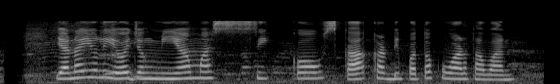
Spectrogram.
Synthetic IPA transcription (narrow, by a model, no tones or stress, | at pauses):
janajuliɔd͡ʒɨŋmiamasikɔwskakərdipɔt̪ɔkuwart̪awan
